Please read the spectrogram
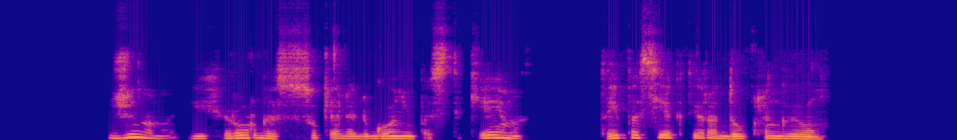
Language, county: Lithuanian, Vilnius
